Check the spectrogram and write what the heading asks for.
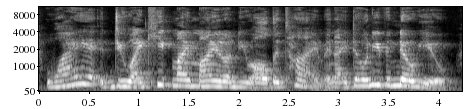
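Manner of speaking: high, loud pining whine; dramatic lovesick whine. Retold or imitated. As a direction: ham up the lovesick longing. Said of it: "They're like".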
